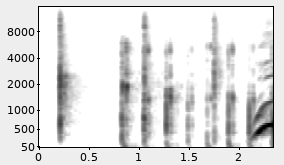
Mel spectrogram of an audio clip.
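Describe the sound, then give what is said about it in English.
Members of a research team clap in short, uneven bursts: one loud crack, a pause, then a quick scatter of sharp claps. A rising cheer-like voice breaks in at the very end. “That was our research team clapping.”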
